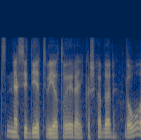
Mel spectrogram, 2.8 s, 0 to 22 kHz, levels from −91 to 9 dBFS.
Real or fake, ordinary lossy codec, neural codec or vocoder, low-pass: fake; AAC, 48 kbps; codec, 16 kHz, 0.7 kbps, FocalCodec; 7.2 kHz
